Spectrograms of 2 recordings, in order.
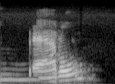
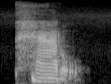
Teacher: paddle so if you put your hand up to your mouth when you say battle you won't really feel the air but we say paddle you want to feel a little of air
